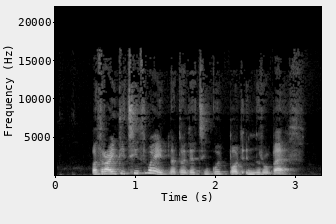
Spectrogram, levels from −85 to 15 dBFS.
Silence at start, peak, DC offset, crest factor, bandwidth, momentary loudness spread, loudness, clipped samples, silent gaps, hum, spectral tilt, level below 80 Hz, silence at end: 0.45 s; -2 dBFS; under 0.1%; 16 dB; 17 kHz; 9 LU; -18 LUFS; under 0.1%; none; none; -4 dB/octave; -66 dBFS; 0.35 s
